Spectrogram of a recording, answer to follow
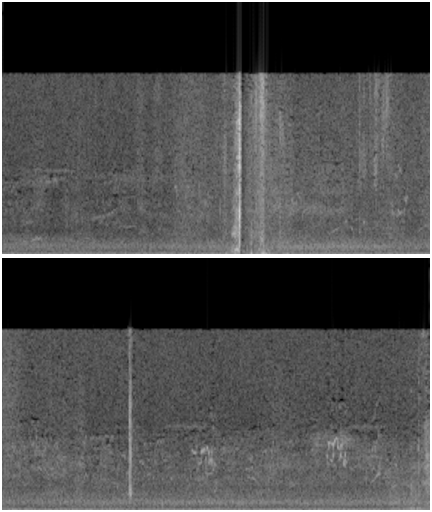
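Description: A full golf swing: the club swishes through and strikes a ball off the turf with a single sharp crack about two and a half seconds in.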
